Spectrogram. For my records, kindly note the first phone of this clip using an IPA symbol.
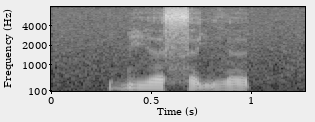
ɓ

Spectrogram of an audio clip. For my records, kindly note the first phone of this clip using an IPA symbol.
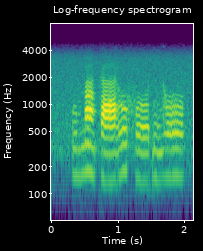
k͡p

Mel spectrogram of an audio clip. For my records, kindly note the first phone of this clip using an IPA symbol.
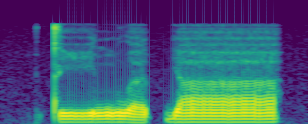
t̪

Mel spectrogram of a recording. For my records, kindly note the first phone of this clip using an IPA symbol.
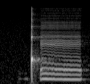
ǃʼ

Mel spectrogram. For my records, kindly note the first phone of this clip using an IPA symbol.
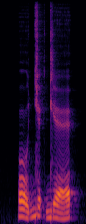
o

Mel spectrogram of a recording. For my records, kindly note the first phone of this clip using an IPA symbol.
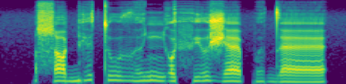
ɬ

